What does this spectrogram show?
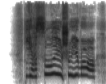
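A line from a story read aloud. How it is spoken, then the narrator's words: Woman shouting. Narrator (Russian): закричала она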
